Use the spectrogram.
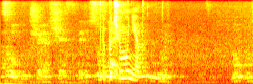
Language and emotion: Russian, neutral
